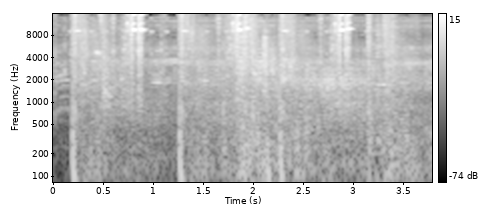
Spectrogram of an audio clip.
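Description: Call of Duty gunfire, including a shot through a wall, comes as scattered sharp cracks and short bursts over a busy, noisy game background, with no one speaking.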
